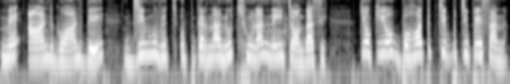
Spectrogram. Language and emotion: Punjabi, disgusted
